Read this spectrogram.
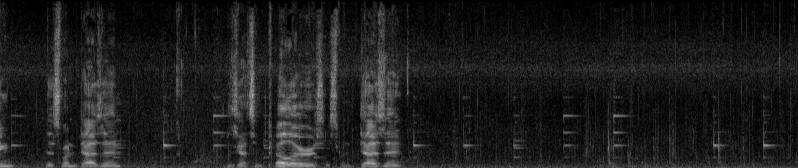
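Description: A forge fire crackles and roars softly.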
